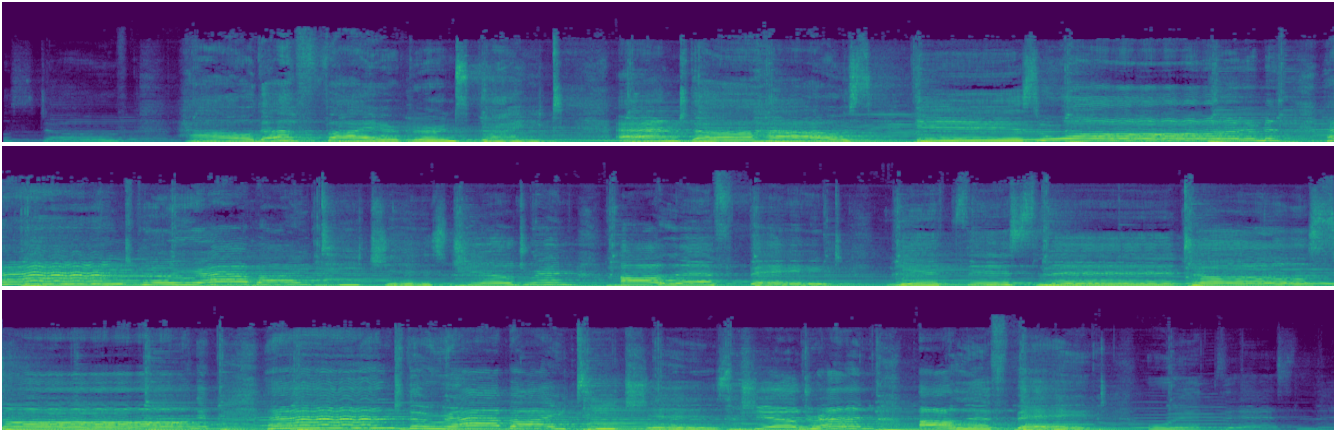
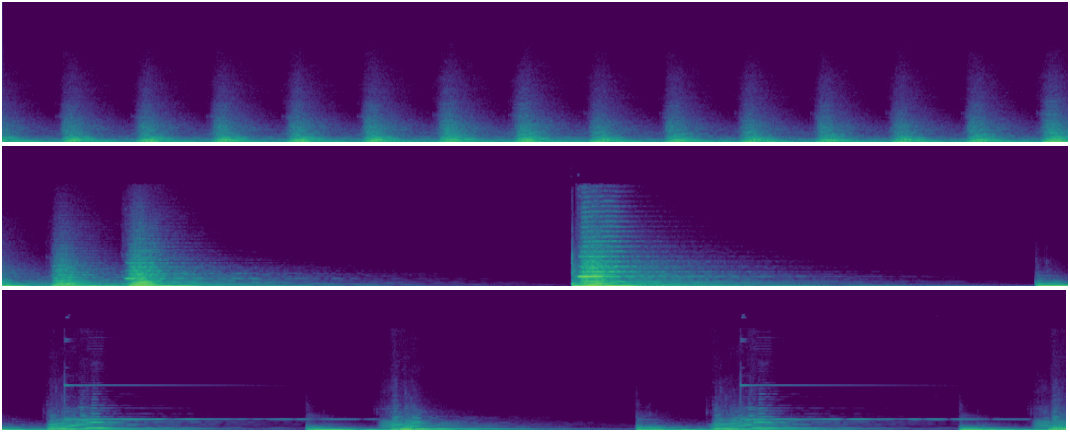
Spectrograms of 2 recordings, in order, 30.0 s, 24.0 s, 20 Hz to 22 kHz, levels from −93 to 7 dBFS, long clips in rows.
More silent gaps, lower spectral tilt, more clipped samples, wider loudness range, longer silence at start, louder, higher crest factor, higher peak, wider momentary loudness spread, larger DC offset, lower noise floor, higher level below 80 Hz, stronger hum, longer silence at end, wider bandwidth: neither; about the same, -5.5 dB/octave vs -6.5 dB/octave; neither; second, 3 LU vs 11 LU; first, 0.3 s vs 0 s; first, -16 LUFS vs -27 LUFS; second, 16 dB vs 24 dB; about the same, 0 dBFS vs -2 dBFS; second, 10 LU vs 22 LU; neither; second, -43 dBFS vs -82 dBFS; about the same, -34 dBFS vs -36 dBFS; neither; first, 0.5 s vs 0 s; first, 17.5 kHz vs 12.5 kHz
